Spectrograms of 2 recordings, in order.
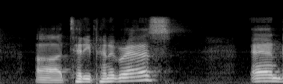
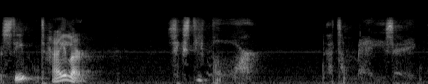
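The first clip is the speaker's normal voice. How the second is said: awed whisper; 9 semitones higher, 8 dB quieter than usual. Real, not acted. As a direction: drop to a breathy hush on the age. Stunned by a rock idol's age.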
